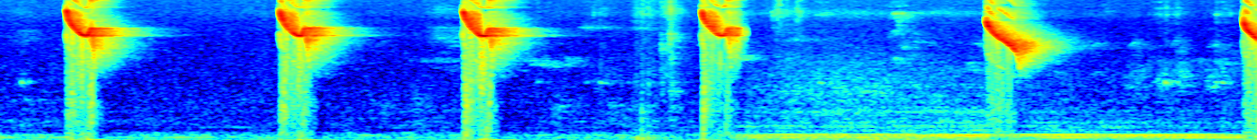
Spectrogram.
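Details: Hill Prinia, a kept songbird, singing loudly: sharp, high, downward-slurred notes about every one and a half seconds, six in all, with a low droning hum in the later part.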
